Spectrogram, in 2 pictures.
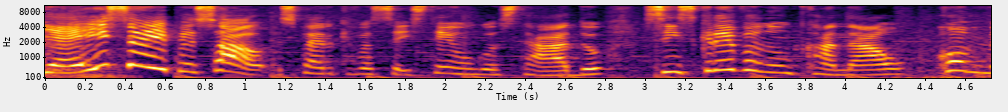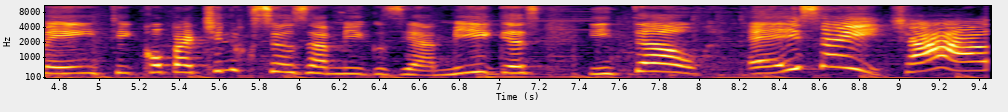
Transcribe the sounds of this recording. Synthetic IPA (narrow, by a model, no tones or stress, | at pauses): iɛisʊaipesʊawɪspɛɾʊkɪvosest̪ẽɲɐ̃w̃ɡost̪ad̪ʊ | sɪĩskɾevɐ̃w̃nũkanawkomẽnt̪ɪ̃kõpaɾt͡ʃiʎʊkõsewzamiɡʊzɪamiɡɐs | ẽnt̪ɐ̃w̃ | ɛisʊait͡ʃaw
